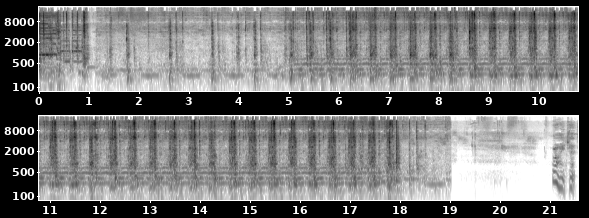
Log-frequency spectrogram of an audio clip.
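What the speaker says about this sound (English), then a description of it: "I've got a basting stitch around it, so it'll stitch out the basting stitch first." An embroidery machine stitches out a basting stitch around a design in a magnetic hoop, a fast steady rhythmic needle clatter running close and loud for about eighteen seconds before stopping, then a brief faint sound.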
